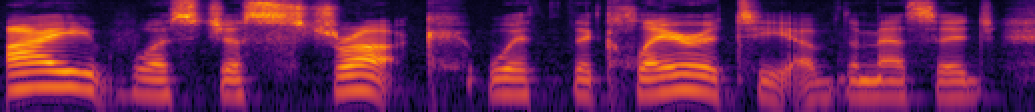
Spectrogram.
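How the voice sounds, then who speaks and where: Her American accent comes through in a plain, everyday voice. This woman's pitch is fairly low, with ordinary pitch variation. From Oregon, US. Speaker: ministry co-worker, pastor's wife. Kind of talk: interview. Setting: studio.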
